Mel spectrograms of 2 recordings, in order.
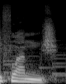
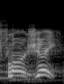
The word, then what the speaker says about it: Flange: a chiropractor called timothy flange it's pronounced flaget actually kevin i don't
